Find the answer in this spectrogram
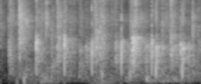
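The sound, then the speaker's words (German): Applause from an audience at a German-language event as a participant is welcomed to the front: many crisp, scattered hand claps at a moderate, uneven pace, with no voices over them. “Gibt es auch noch eine da? Ja, bitte, dann kommen Sie doch gerne noch zu uns. Auch für Sie natürlich mit Applaus.”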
